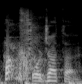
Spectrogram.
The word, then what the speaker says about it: horchata: No, you used the H. – I said horchata. – The H is silent. – Horchata.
